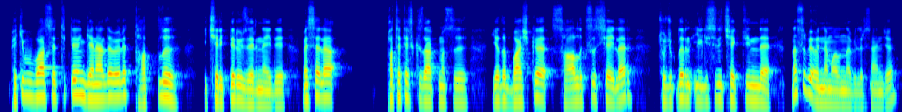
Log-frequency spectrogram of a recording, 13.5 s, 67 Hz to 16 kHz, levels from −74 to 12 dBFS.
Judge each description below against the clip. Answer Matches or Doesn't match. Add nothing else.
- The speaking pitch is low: Matches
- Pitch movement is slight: Doesn't match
